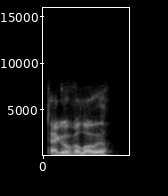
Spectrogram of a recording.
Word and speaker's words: Tagovailoa: Tagovailoa. – Yeah, I think you just said it right right there.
